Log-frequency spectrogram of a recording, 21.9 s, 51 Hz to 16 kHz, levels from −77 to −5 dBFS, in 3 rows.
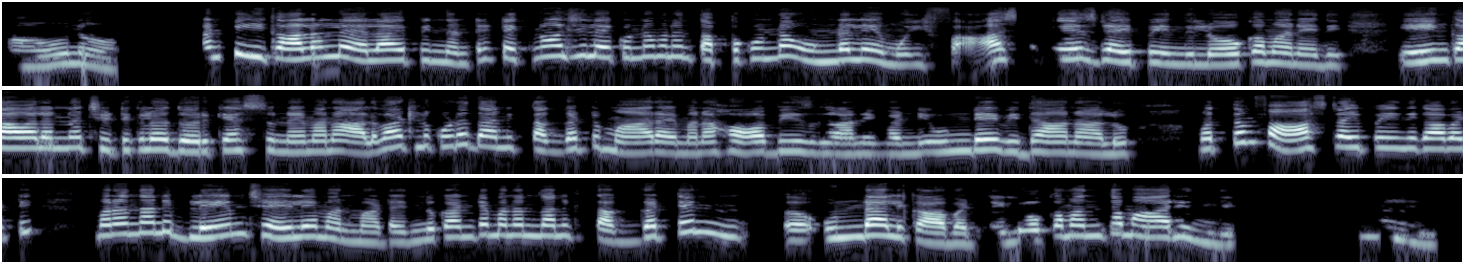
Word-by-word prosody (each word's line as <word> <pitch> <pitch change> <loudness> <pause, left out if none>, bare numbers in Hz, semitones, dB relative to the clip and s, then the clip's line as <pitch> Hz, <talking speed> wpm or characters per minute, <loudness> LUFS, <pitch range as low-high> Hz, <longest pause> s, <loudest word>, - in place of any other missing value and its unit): అవును. 220 +3 -6 0.6
అంటే 370 +6 -1
ఈ - - -3
కాలంలో 360 +4 +6
ఎలా 300 +1 +5
అయిపోయిందంటే 290 -3 -6
టెక్నాలజీ 385 +5 0
లేకుండా 365 +1 -1
మనం 390 -1 -5
తప్పకుండా 310 +5 0
ఉండలేము. 290 -3 -1
ఈ - - -19
ఫాస్ట్ 315 +3 0
ఫేస్డ్ 320 -1 0
అయిపోయింది 260 -4 -2
లోకం 230 +4 0
అనేది. 220 -2 -7 0.4
ఏం 295 +2 +2
కావాలన్నా 310 0 +6
చిటికలో 280 0 -1
దొరికేస్తున్నాయి. 245 0 -2
మన 250 +1 -3
అలవాట్లు 325 +9 +1
కూడా 365 +3 +1
దానికి 320 -3 -3
తగ్గట్టు 285 +6 -2
మారాయి. 225 0 0
మన 225 +2 -3
హాబీస్ 235 +1 +1
గానివ్వండి, 210 +1 -6
ఉండే 255 +2 +3
విధానాలు, 225 -3 -2 0.4
మొత్తం 440 +11 -1
ఫాస్ట్ 295 +5 +5
అయిపోయింది 310 -1 -5
గాబట్టి 290 +7 +1 0.4
మనం 350 +2 +2
దాన్ని 385 -2 -1
బ్లేమ్ 315 +6 +3
చేయలేమన్నమాట. 270 -9 0
ఎందుకంటే 290 +7 -1
మనం 325 0 -3
దానికి 310 -3 -5
తగ్గట్టే 290 - -1
న్ 375 - -5 0.4
ఆహ్, 225 - -1
ఉండాలి 300 0 +5
కాబట్టి. 185 0 +1
లోకమంతా 310 +8 -1
మారింది. 265 -12 -1 0.7
హ్మ్. 220 -10 -14
280 Hz, 140 wpm, -20 LUFS, 235-315 Hz, 0.7 s, కాలంలో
